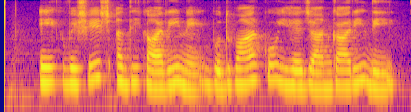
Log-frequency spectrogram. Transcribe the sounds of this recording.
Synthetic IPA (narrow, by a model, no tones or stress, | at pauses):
eːkʋɪʃeːʃɐd̪ʱɪkaːɾinebʊd̪ʱwaːɾkojɐɦd͡ʒaːnkaːɾid̪iː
